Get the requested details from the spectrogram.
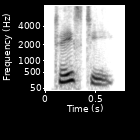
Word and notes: tasty: Indian

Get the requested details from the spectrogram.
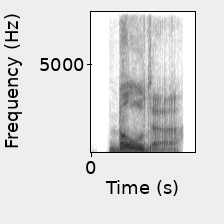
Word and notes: boulder: British English

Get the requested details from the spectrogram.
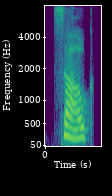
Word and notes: souk: Indian

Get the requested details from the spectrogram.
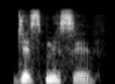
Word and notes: dismissive: Indian

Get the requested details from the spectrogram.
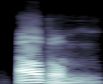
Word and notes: album: American English

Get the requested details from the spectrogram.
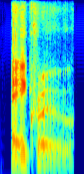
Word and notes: ecru: British English

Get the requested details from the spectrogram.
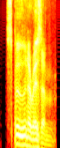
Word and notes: spoonerism: British English

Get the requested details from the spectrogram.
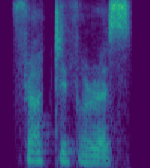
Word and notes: fructiferous: Indian

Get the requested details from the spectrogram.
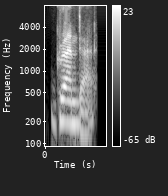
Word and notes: grandad: Indian

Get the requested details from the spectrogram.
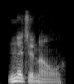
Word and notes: nitinol: British English

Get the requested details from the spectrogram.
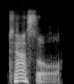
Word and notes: tahsil: British English

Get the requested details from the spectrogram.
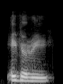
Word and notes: aviary: Indian

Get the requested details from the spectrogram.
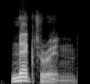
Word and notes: nectarine: British English

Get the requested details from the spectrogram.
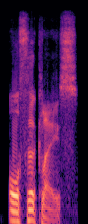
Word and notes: orthoclase: British English

